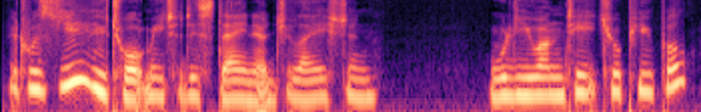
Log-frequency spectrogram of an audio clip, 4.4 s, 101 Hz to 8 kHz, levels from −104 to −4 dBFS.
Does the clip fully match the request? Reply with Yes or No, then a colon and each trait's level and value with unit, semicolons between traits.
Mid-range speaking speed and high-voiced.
Yes: average, 190 wpm; high, 215 Hz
